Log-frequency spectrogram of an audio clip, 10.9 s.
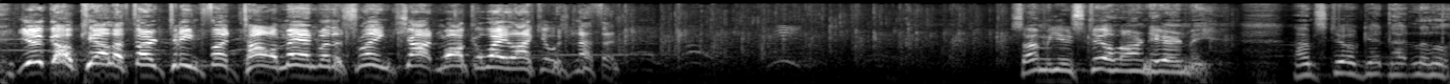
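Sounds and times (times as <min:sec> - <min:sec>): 
speech: 0:00.4 - 0:04.8, 0:07.6 - 0:10.8
scattered hand claps from a crowd: 0:04.2 - 0:08.3.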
